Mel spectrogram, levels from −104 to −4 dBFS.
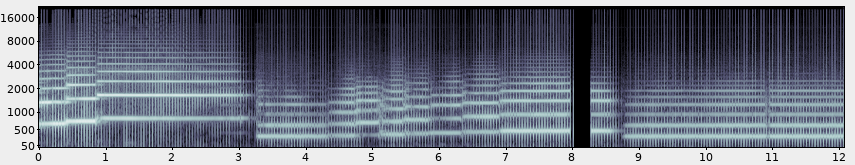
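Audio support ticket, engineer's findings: Buffer tearing, throughout: continuous robotic buzz at 23.4 Hz, present only while signal plays. Writer and hardware reader crossing inside each period, which fits a 2048-sample ring buffer. Small slice of each buffer, under a tenth, replays audio roughly 100 ms old.

Digital broadcast dropout, 7.96 to 8.29 s: sound fades to silence within 8 ms, returns after a hole of about 0.31 s. Receiver muting on lost or checksum-failed frames, probably in the tuner or demux stage. Content during the gap is unrecoverable.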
